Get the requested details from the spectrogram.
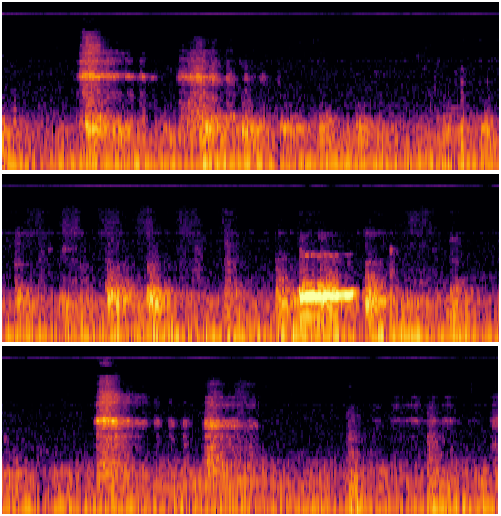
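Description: A middle-aged woman whimpers in distress close by.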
